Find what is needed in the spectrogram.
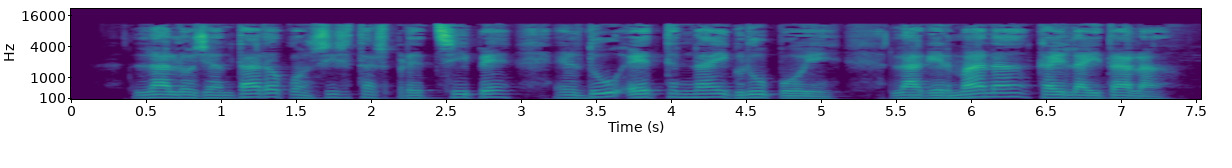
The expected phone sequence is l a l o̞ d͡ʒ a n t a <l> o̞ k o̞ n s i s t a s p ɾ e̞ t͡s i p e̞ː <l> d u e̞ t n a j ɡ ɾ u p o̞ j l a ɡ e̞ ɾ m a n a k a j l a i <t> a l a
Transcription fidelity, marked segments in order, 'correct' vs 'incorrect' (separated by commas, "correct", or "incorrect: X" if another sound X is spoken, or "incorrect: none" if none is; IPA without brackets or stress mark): incorrect: ɾ, correct, correct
